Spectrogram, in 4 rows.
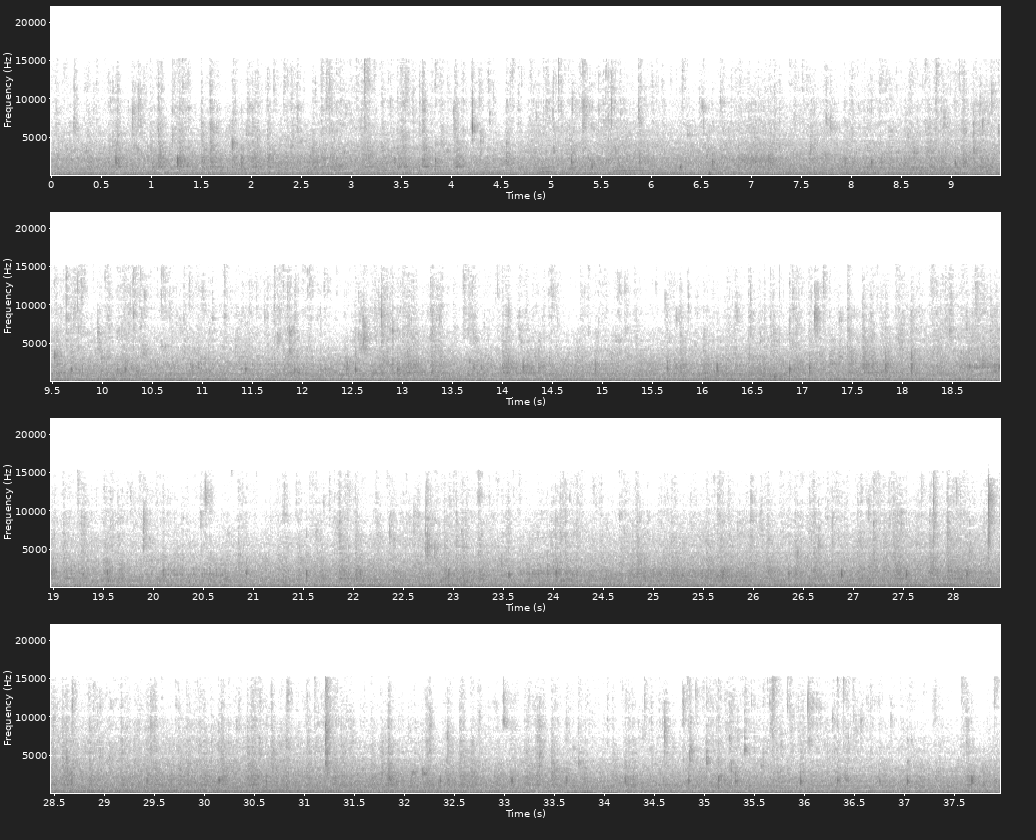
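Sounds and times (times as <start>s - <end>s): heavy rain hissing: 2.2s - 13.0s.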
